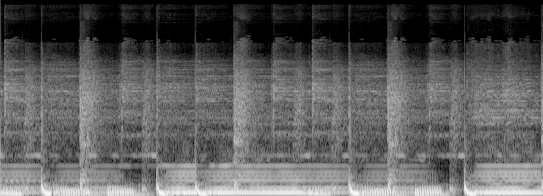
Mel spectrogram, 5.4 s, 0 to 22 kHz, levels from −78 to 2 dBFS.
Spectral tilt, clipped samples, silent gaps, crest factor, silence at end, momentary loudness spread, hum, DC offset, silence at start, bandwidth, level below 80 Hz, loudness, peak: -6.5 dB/octave; under 0.1%; none; 8 dB; 0 s; 4 LU; none; under 0.1%; 0 s; 9.8 kHz; -12 dBFS; -11 LUFS; 0 dBFS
